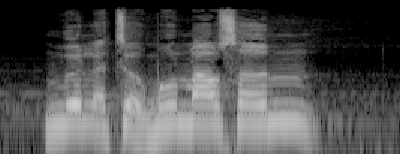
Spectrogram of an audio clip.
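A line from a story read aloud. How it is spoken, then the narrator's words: Howling demon. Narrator (Vietnamese): Con quỷ trong tay cũng gào thét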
